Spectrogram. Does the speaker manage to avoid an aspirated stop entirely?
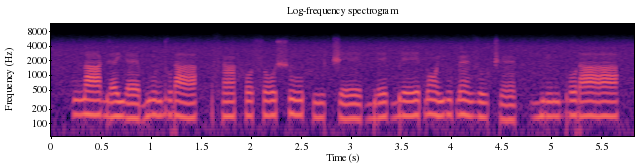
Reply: yes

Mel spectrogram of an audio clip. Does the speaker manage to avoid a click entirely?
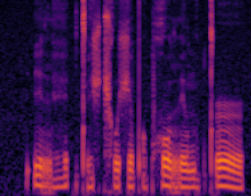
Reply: yes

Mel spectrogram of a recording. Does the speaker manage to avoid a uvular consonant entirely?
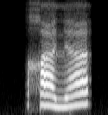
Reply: no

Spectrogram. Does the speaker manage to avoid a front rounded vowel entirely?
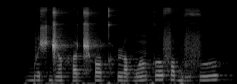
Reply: yes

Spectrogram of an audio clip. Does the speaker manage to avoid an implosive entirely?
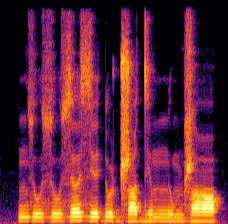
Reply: no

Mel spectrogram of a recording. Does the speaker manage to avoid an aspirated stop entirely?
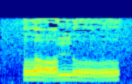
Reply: yes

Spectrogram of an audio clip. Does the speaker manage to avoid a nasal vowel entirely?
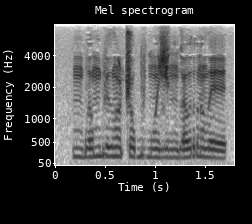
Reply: no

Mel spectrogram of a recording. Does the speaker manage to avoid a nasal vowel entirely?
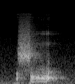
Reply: yes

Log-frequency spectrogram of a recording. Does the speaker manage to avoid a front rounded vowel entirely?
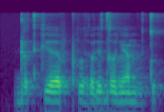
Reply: yes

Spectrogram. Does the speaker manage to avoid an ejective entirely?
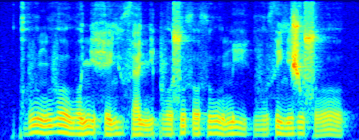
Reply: yes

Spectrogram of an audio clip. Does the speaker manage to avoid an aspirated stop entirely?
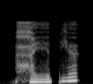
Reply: yes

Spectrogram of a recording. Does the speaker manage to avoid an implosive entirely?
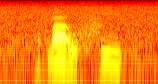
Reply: no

